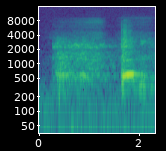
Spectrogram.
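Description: A person's breathy, rough vocal sound lasting about a second, then a short, loud voiced sound near the end.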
